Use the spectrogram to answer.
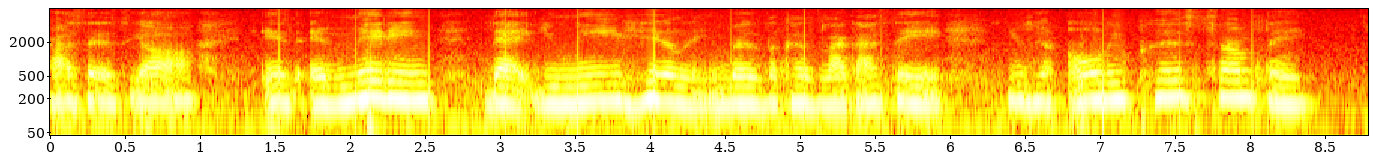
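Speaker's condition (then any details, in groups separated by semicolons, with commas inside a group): Cerebral palsy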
